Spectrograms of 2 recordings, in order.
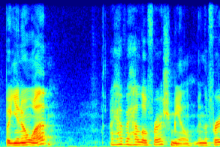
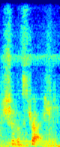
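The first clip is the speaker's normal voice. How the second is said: breathless whisper; 3 semitones higher, 6 dB quieter than usual. Real, not acted. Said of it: "Calves are killing me".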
